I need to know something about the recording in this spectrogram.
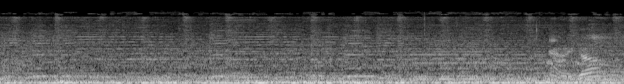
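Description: Buffalo Triple Power slot machine playing its game music and reel-spin sounds during a spin, over the busy din of a casino floor.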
